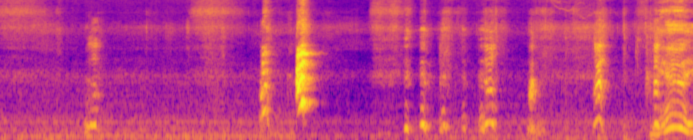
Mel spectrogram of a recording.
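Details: While a corgi puppy tussles with a hairbrush, a sharp yip rings out, followed by a run of small grumbling growls and squeaky barks, with a person's voice at the end.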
